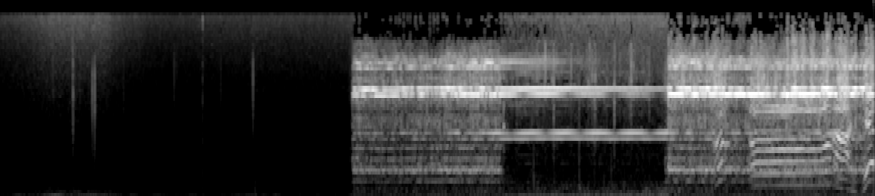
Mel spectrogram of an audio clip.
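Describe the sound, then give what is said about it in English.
After a few quiet seconds of faint clicks and low hum, a loud, bright telephone bell suddenly starts ringing, sustained and shrill, growing even louder toward the end. “Phone ringing again.”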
